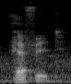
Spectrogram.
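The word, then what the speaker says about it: Pfaadt: Brandon Fod. FOD. This FOD. I didn't know that.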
